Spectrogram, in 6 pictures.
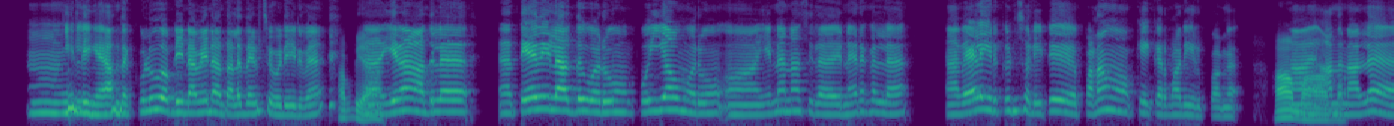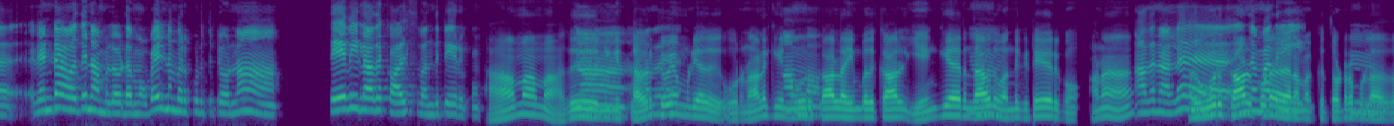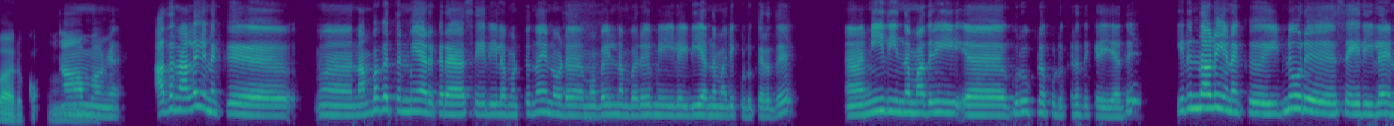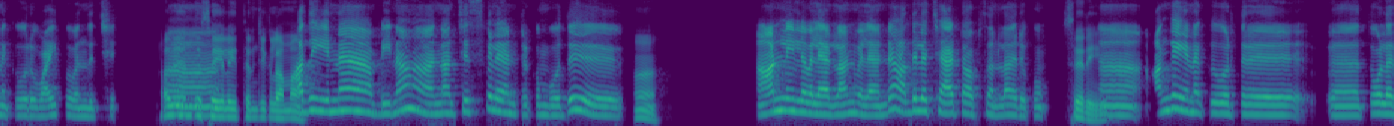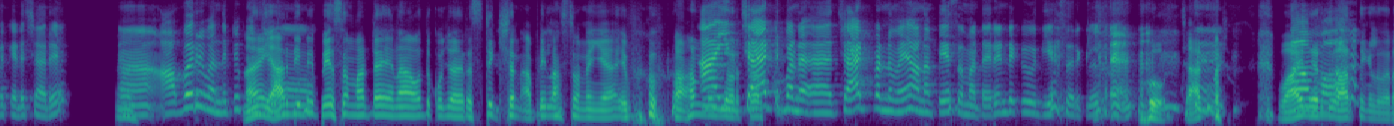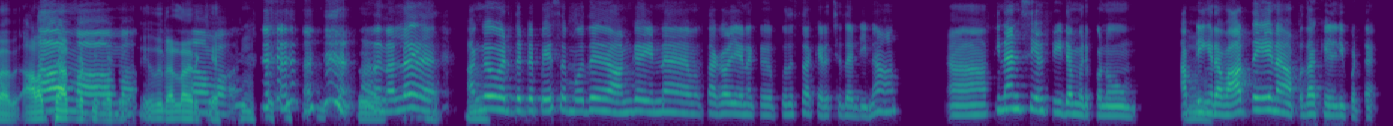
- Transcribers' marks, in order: laughing while speaking: "இல்லீங்க. அந்த"; in English: "கால்ஸ்"; in English: "மெயில் ஐடி"; drawn out: "அ"; in English: "செஸ்"; in English: "ஆன்லைன்"; in English: "சேட் ஆப்ஷன்லாம்"; in English: "ரெஸ்ட்ரிக்க்ஷன்"; laughing while speaking: "அப்டின்லாம் சொன்னீங்க. இப்ப ஆன்லைன்ல ஒருத்தர்"; in English: "ஆன்லைன்ல"; in English: "சாட்"; in English: "சாட்"; laughing while speaking: "ரெண்டுக்கும் வித்தியாசோம் இருக்குல்ல. ஆமா, ஆமா, ஆமா, ஆமா. அதனால"; laughing while speaking: "ஓ! சாட் மட்டும். வாயில இருந்து … இருக்கே! அ, ம்"; in English: "சாட்"; in English: "சாட்"; in English: "பினான்சியல் ஃப்ரீடம்"
- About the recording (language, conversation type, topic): Tamil, podcast, சிறு உரையாடலால் பெரிய வாய்ப்பு உருவாகலாமா?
